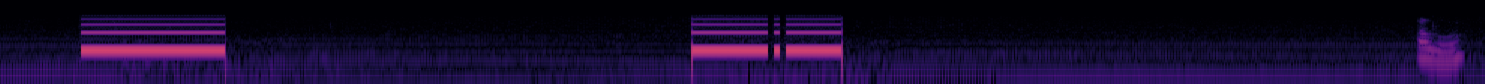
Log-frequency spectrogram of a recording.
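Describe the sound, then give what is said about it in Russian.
Telephone ringback tone while calling a subscriber: two steady, loud tone bursts of about a second each, separated by several seconds of quiet line hum, with a voice just starting at the very end. “Начинаем звонить абоненту. Ожидайте соединения.”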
